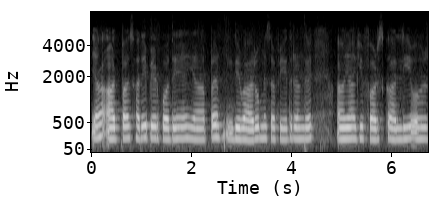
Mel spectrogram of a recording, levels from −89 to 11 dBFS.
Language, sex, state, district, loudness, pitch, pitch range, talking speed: Hindi, female, Chhattisgarh, Jashpur, -16 LUFS, 200 Hz, 195-210 Hz, 150 wpm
